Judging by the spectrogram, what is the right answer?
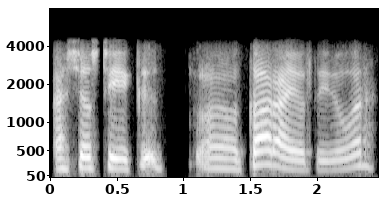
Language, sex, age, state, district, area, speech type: Kashmiri, male, 18-30, Jammu and Kashmir, Baramulla, rural, conversation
